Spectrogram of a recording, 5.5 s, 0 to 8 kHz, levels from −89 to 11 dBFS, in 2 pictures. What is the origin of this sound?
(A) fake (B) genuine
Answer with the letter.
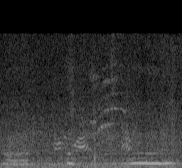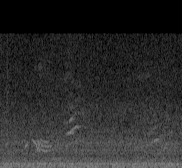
A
